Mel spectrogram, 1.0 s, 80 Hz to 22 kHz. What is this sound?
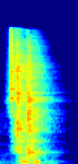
Metal hit against metal
Original recording: "Clang_Metal_(hit)" by Gadowan, cc-0
clang, latch, locker, metal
